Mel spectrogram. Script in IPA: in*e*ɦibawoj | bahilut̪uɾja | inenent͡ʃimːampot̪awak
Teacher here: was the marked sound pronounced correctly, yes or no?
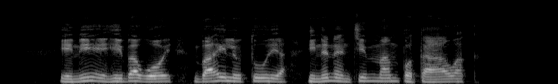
no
